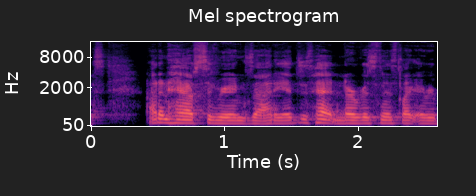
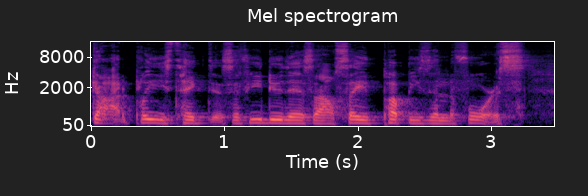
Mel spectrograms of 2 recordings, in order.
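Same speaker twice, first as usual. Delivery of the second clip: put-on pleading, begging voice. Retelling begging God during months of panic attacks: imitating own past begging. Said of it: "beg with God".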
